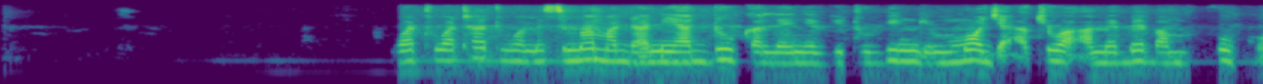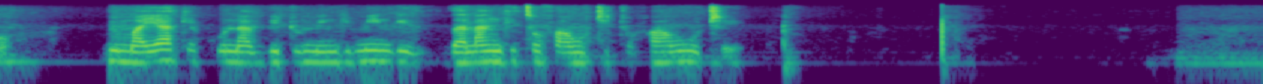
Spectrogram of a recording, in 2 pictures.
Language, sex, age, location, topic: Swahili, female, 36-49, Mombasa, government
